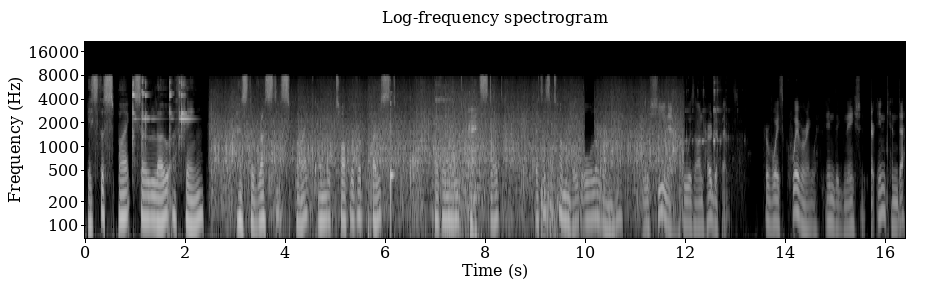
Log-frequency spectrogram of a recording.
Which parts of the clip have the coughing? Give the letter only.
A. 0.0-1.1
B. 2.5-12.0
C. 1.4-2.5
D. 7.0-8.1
D.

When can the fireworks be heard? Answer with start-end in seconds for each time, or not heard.
2.5-12.0.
